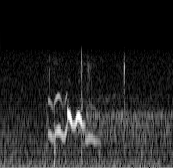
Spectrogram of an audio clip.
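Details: Loon on Casey Lake, British Columbia, close to Francois Lake, heard from a fishing boat. A short quavering tremolo of rapid wavering notes is followed by a faint click against low background rumble.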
